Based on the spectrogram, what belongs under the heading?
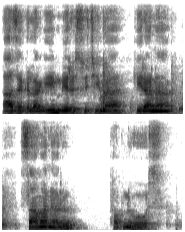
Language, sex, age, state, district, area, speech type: Nepali, male, 45-60, West Bengal, Kalimpong, rural, read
